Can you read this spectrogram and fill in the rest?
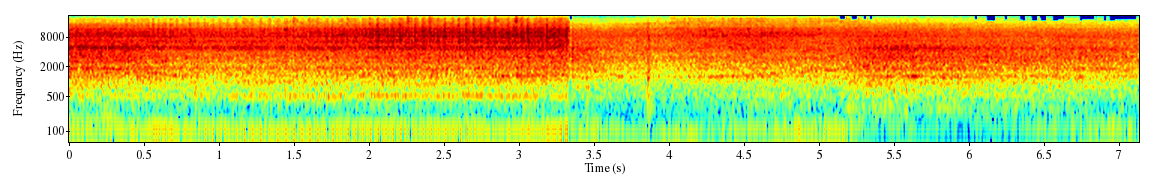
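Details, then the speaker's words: DeLorean after long troubleshooting without success: fast idle drifting up and down rather than settling; owner says this is where idle wants to be and car is drivable, cause not found. "That's kind of where the idle wants to be. It's not that bad. It's actually very drivable."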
